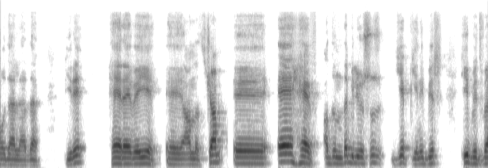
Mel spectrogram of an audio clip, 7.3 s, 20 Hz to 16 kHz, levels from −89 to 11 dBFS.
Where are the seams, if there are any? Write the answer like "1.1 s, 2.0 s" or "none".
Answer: 3.4 s

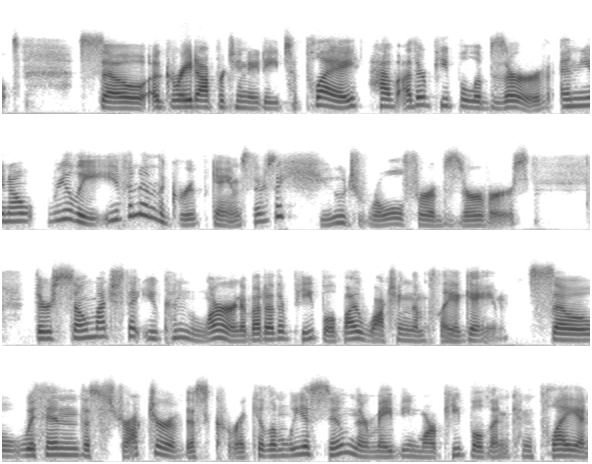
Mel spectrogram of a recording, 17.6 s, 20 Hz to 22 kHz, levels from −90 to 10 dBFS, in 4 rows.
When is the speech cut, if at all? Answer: 12.7 s

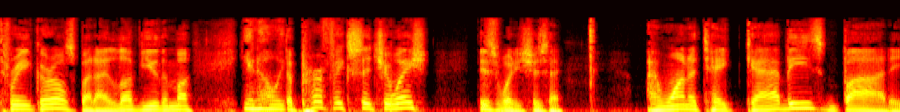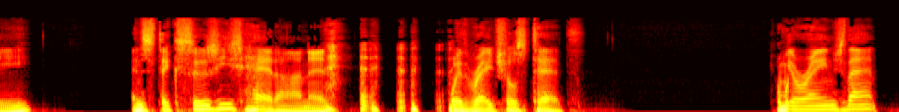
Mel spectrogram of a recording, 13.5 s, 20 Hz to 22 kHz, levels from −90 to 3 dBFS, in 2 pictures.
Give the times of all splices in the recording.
2.1 s

